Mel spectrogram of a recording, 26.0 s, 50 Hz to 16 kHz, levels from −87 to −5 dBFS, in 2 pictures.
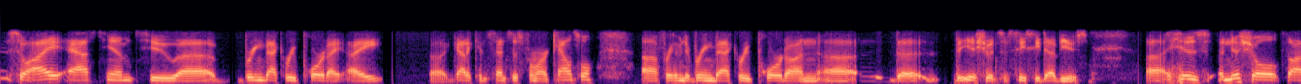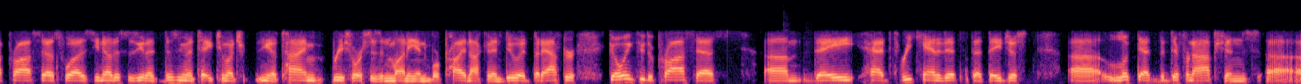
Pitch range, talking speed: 105-120 Hz, 205 wpm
